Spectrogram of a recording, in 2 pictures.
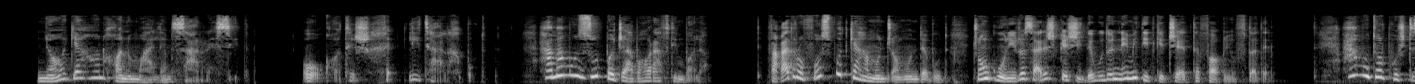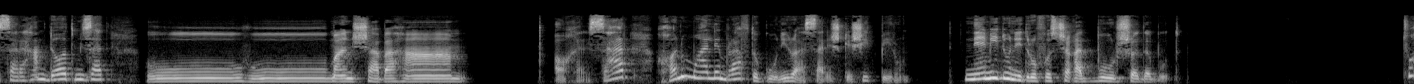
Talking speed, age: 140 wpm, 40-59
